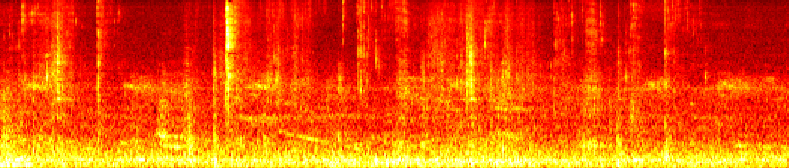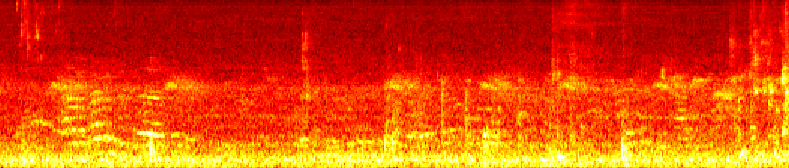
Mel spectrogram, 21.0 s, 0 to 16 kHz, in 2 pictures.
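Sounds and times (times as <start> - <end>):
person chewing: 2.9 - 9.5.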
